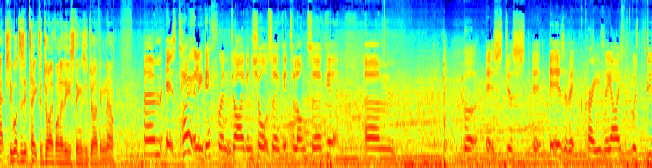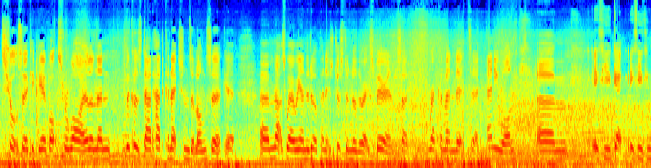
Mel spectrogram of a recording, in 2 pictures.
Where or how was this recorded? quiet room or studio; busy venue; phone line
busy venue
